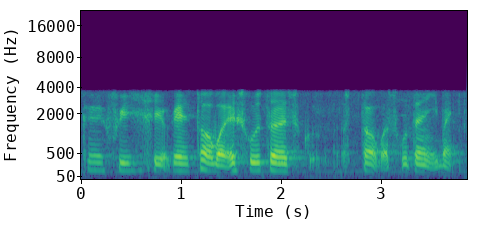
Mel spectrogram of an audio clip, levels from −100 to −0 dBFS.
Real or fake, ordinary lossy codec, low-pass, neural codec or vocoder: fake; none; 3.6 kHz; vocoder, 44.1 kHz, 128 mel bands every 512 samples, BigVGAN v2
